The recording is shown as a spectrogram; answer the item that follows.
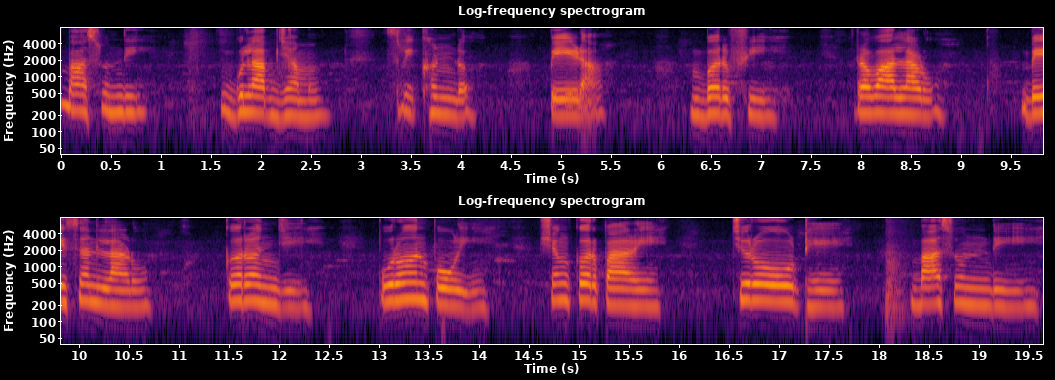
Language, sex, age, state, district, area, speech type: Marathi, female, 30-45, Maharashtra, Osmanabad, rural, spontaneous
